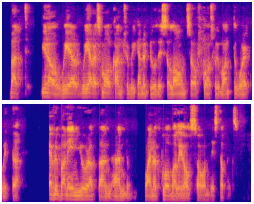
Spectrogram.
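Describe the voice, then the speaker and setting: Speaking with a Finnish accent, a man moves at a fairly quick pace with a fairly low pitch. His loudness is very even and his intonation fairly even. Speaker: research manager. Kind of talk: interview.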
